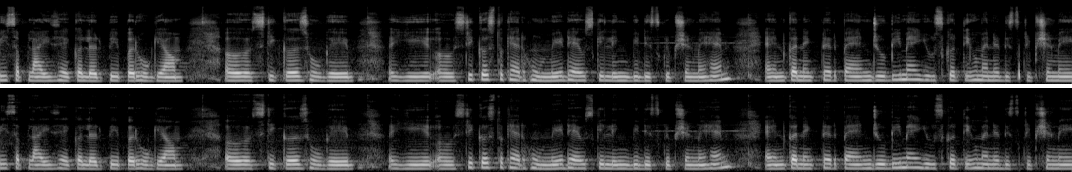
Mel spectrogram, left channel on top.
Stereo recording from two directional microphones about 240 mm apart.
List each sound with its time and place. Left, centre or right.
0.1 s a woman's voice: centre
1.1 s a woman's voice: left
1.5 s a woman's voice: centre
